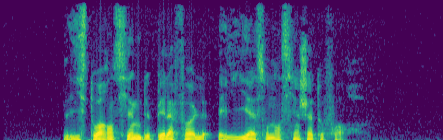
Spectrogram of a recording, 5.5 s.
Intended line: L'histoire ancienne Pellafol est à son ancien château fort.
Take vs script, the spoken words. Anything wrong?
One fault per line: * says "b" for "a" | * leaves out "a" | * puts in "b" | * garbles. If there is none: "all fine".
* puts in "de"
* puts in "liée"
